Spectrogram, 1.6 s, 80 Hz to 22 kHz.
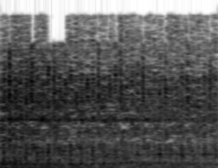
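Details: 2010 Hyundai Elantra running, after treatment for a whistle near the clutch that returned after engine washing: steady, even idle with only a soft hiss and no whistle; clutch area sounds healthy, fix worked.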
